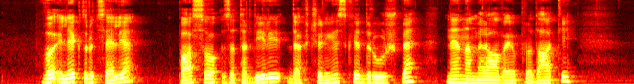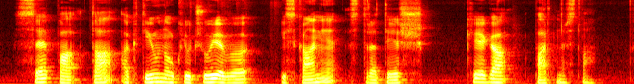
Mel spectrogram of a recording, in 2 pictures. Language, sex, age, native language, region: Slovenian, male, 30-49, Slovenian, Zasavska region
